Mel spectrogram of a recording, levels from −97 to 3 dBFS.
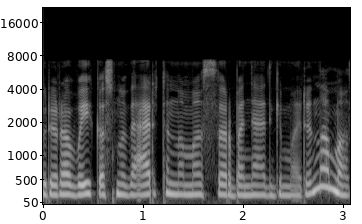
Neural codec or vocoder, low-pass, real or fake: none; 7.2 kHz; real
